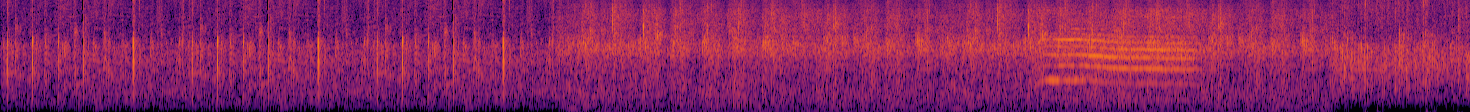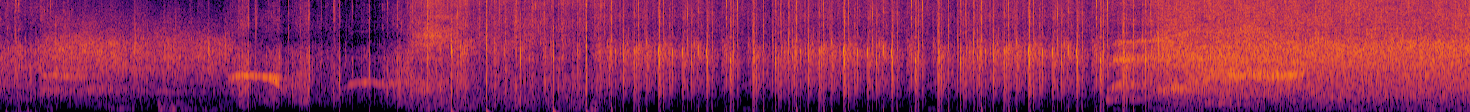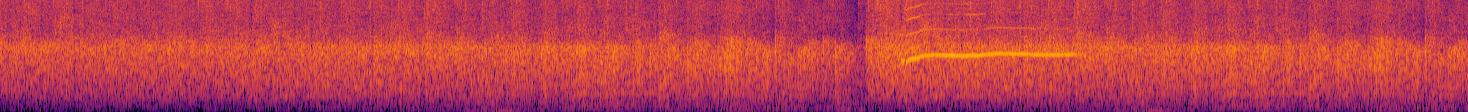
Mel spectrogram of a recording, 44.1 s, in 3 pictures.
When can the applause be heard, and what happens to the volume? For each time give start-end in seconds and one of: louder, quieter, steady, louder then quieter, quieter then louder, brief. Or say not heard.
0.0-44.0 louder.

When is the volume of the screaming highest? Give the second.
39 s.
